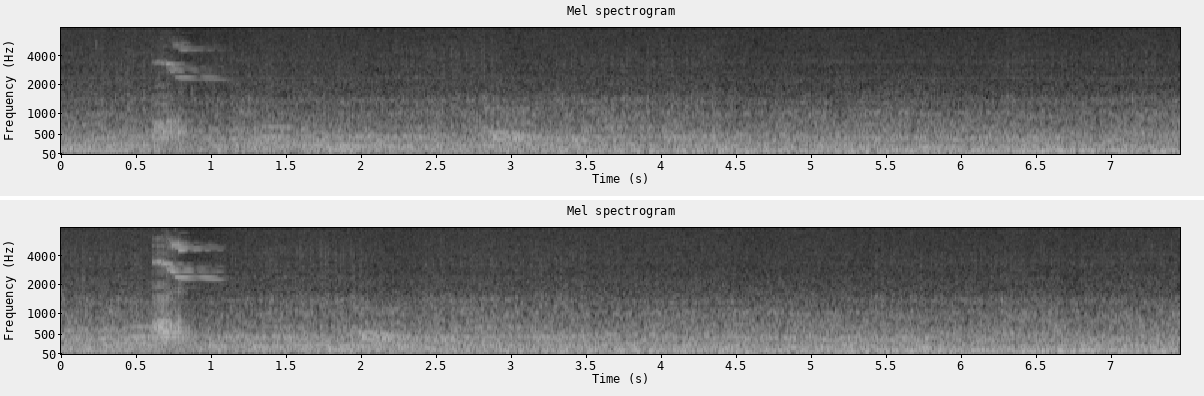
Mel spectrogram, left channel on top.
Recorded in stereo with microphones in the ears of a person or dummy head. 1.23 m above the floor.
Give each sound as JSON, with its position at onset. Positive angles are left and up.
{"t": 0.6, "sound": "a piano", "side_deg": -70, "distance_m": 1.6}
